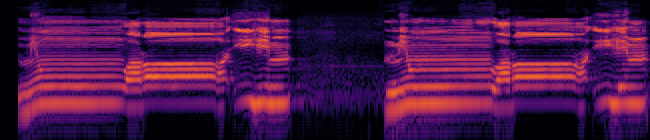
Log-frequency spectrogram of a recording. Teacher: नून साकिन के बाद में वाव आ रहा है, तो इदगाम माल गुन्ना होगा, मिला करके गुन्ना के साथ पढ़ेंगे।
